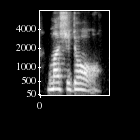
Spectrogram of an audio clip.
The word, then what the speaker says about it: much at all: you can see and then the t here the ending sound t here will link to um the following word a tool it's total much tall but numeric for american people it would be mushy doll much at all it's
